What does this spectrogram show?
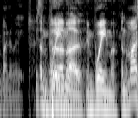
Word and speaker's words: Mbeumo: You've got obviously a brand new forward, Mbeumo, coming in, £70 million. And then, of course, Rashford leaving for Barcelona on loan. Yeah, I mean, look, I always felt the Brian Mbeumo deal would get done.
